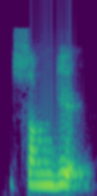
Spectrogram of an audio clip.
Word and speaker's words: Sangye: words or syllables is Sangye. And for Sangye itself, this is the term for Buddha. So Buddha in the term of the Tibetan consists of Sang and Gye to become Sangye.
